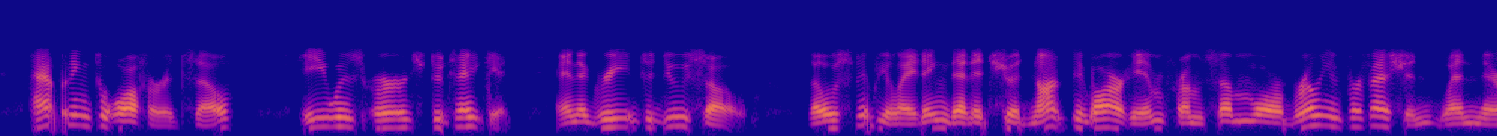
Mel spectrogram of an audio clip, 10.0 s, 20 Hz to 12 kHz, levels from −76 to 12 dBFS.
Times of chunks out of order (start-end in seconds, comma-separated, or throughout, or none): none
